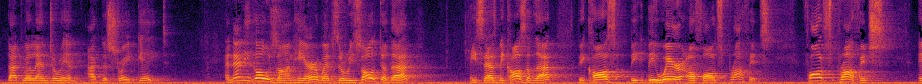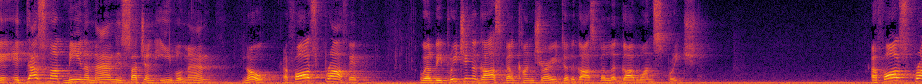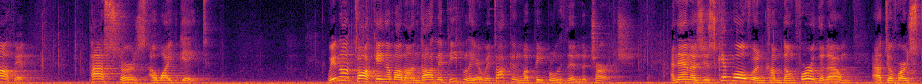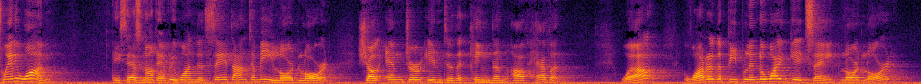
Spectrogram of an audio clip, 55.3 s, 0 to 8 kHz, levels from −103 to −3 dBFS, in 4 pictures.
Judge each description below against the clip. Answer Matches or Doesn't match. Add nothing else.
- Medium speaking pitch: Matches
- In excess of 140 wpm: Doesn't match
